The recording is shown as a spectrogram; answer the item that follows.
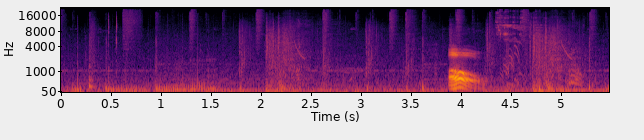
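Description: A statue shooting someone in Persona 5 Royal, one sharp loud crack of gunfire partway through, set against game background sounds and a brief spoken exclamation.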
